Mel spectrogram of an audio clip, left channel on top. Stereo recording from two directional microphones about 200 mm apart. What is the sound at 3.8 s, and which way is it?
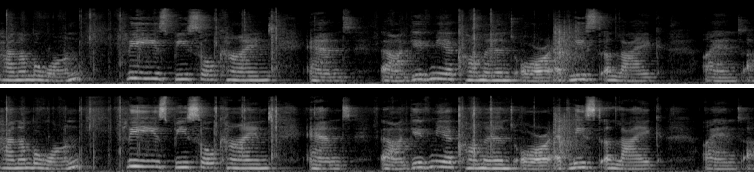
Speech, 45° right (ahead or behind).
